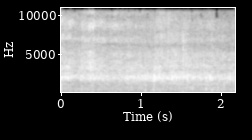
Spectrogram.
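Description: Swiss chard leaves and diced chicken with onion sizzling in two frying pans on the stove, a steady hiss.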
